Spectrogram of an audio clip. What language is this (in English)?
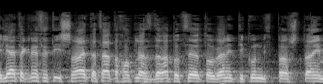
Hebrew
